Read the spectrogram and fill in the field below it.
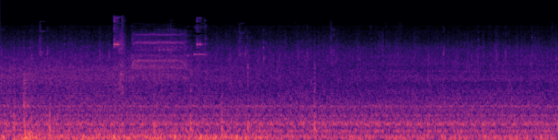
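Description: Footsteps thud on a hollow metal walkway.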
